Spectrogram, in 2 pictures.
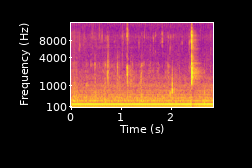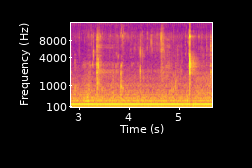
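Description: A person chewing food with the mouth closed: soft mouth clicks and smacks, with two sharper clicks about two and a half and five seconds in. A steady low electrical hum runs underneath.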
